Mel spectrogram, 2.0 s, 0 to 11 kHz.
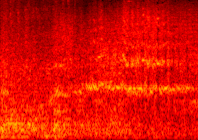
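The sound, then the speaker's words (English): Tire squeal from the car chase in the 1971 New York film The French Connection: a loud, sustained screech rides over a dense roar of engine and road noise, steady for the whole stretch with no voices. “Quick cuts and that car chase.”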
